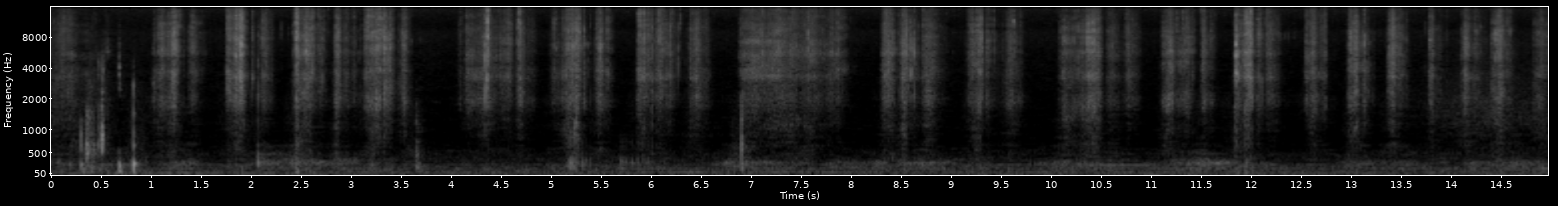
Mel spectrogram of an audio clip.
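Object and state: Dried rose petals crushed in a wooden mortar.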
